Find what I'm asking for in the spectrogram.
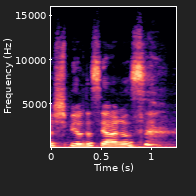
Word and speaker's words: Spiel des Jahres: I mean, considering this year's choice for the Spiel der Jahres, I can't really throw shade at the Deutsche Spielepreis. Sorry, I was just thinking about how nobody ever pronounces the S in Spiel des Jahres.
